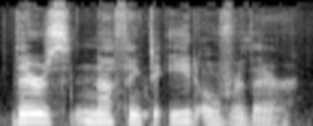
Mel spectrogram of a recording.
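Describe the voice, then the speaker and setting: An actress in an audio play playing a kindly middle-aged mother with a gentle, measured manner. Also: fairly low pitch, natural voice. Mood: earnest. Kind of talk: audio play acting and storytelling.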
